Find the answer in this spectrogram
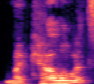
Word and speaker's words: Michalowicz: his name is mike michalowicz so mikkellowitz is kind of like michael with a oh wits at the end so if you want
